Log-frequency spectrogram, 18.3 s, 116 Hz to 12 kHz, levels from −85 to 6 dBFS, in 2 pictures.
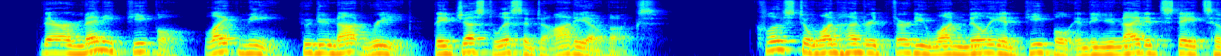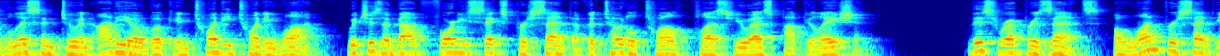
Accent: American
